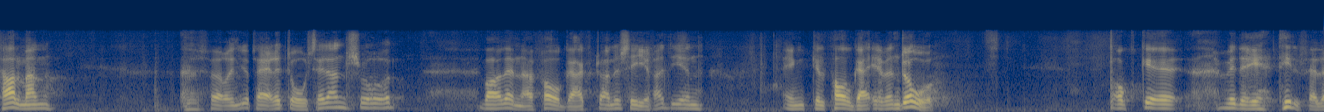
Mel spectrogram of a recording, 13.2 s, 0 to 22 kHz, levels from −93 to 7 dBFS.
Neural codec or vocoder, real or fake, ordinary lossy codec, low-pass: codec, 16 kHz, 0.8 kbps, ZipCodec; fake; none; 7.2 kHz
